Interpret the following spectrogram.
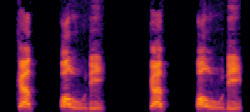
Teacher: Tetap suaranya ditipiskan sekalipun berdampingan dengan huruf tebal, sekalipun berdampingan dengan alif. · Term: huruf kaf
